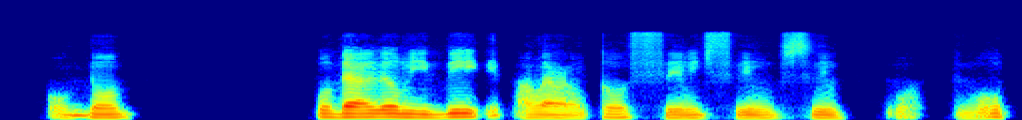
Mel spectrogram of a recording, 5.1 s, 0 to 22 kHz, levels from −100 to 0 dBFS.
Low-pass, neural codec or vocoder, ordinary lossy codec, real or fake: 7.2 kHz; codec, 16 kHz, 0.5 kbps, FreqCodec, larger model; none; fake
